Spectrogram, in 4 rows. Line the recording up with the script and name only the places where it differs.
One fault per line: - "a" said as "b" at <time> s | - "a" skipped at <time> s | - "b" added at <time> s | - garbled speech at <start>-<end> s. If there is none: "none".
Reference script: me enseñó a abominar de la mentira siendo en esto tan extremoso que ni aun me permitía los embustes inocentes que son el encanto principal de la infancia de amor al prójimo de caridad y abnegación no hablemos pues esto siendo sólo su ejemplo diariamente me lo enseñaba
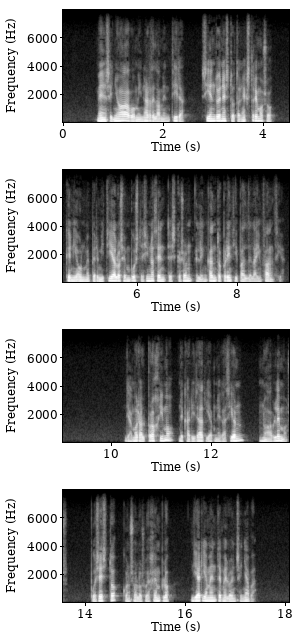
- "siendo" said as "con" at 14.7 s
